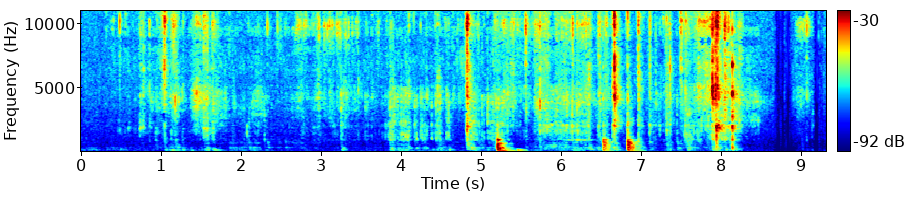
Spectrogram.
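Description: A metal blade scrapes and knocks against a plate.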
